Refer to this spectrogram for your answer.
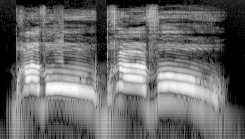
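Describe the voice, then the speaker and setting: A man voicing rowdy, excitable theatre spectators, loud and declamatory, in a storybook. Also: very high-pitched, drawn-out words, smooth, dry recording, clean studio sound, voice pushed up, full character voice. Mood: cheering.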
